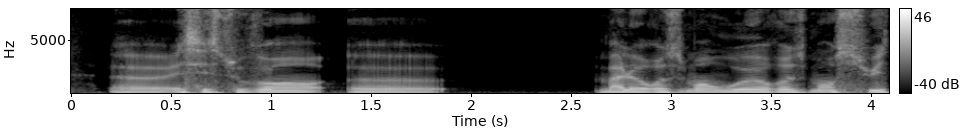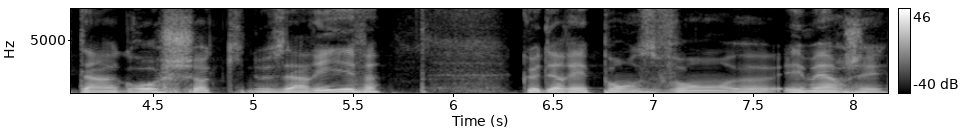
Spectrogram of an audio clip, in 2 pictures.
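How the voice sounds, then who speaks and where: At a medium pitch with ordinary variation and a dark, mellow tone, a man speaks at a fairly slow pace. Long, frequent pauses break up the dry, close sound, which has no echo. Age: 50s. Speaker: naturopath and meditation teacher. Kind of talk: interview, spiritual conversation. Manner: hesitant, many fillers.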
